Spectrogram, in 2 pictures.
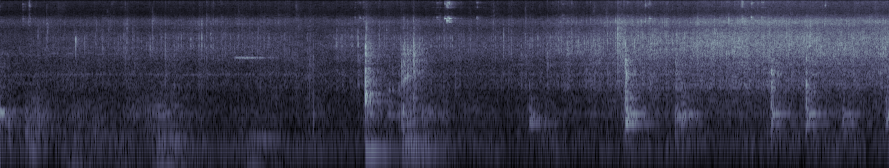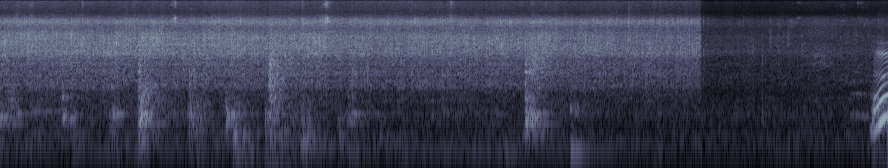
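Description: Tomato goes into a hot oiled pan and fries with a steady, close sizzle that swells partway through, broken by repeated scraping and tapping strokes of a spoon stirring, with no voices.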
